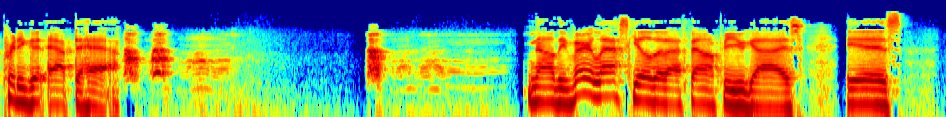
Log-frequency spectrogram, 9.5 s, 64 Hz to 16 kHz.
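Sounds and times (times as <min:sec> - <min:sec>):
speech: 0:00.1 - 0:01.6, 0:05.3 - 0:09.1
dog barking: 0:01.2 - 0:01.8, 0:03.7 - 0:04.6.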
